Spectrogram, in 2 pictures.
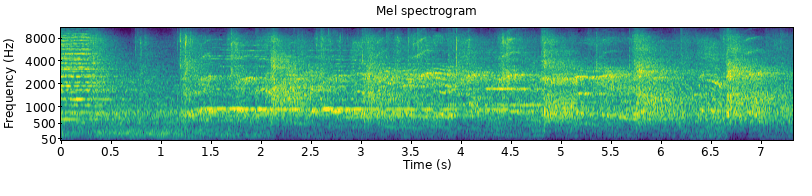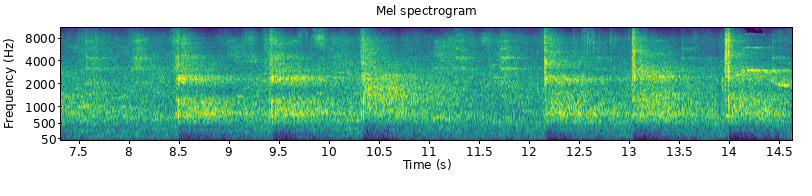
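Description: A marching band plays loud brass music with an echo.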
